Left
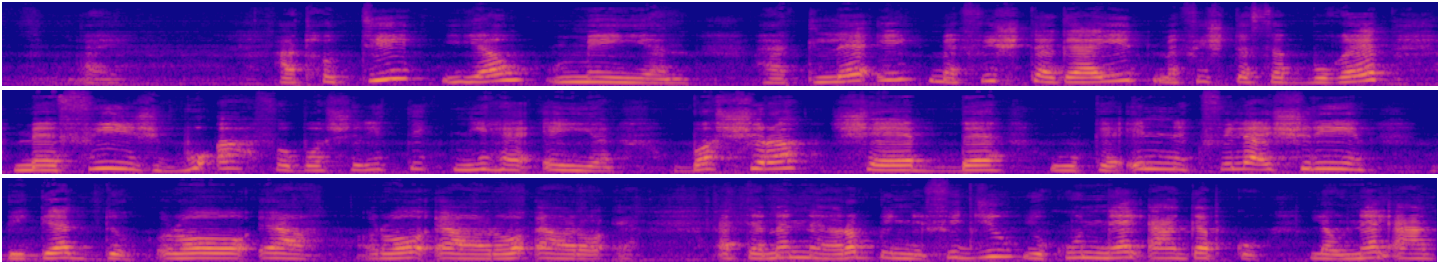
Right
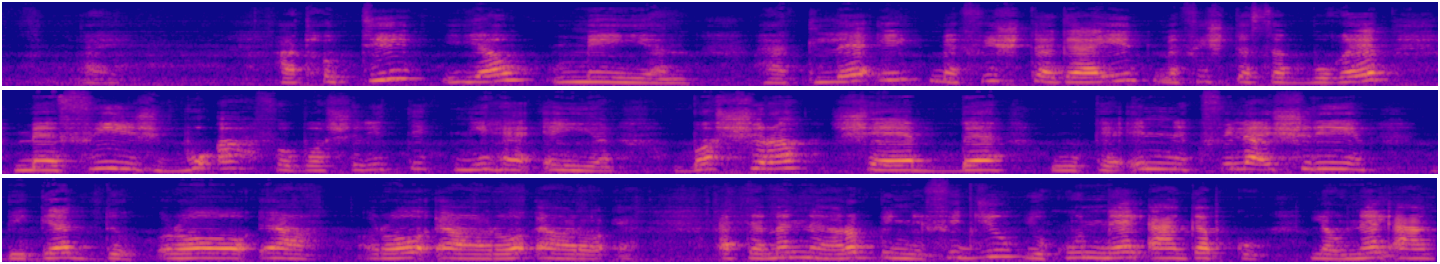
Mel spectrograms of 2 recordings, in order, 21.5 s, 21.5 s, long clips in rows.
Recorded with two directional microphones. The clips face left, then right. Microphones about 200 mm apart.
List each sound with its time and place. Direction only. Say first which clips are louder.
1.4 s a woman's voice: left 6 dB; 60° left (ahead or behind)
17.9 s a woman's voice: left 4 dB; 40° left (ahead or behind)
